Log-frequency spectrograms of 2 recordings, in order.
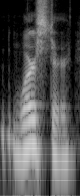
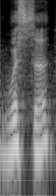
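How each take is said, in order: First: It begins like the word worst. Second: It has a 'yu'-like vowel in it. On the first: "almost like worst" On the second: "almost like a U E sound or E U sound"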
